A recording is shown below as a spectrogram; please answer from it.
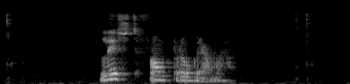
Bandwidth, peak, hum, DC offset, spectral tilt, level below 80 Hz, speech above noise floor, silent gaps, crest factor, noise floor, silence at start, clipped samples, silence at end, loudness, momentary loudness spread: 11.5 kHz; -10 dBFS; none; under 0.1%; -4.5 dB/octave; -66 dBFS; 37 dB; none; 22 dB; -63 dBFS; 0.05 s; under 0.1%; 1.2 s; -27 LUFS; 20 LU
